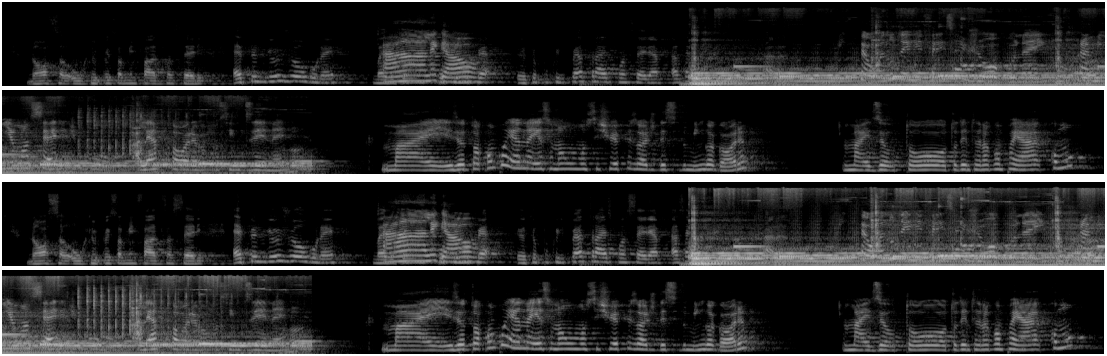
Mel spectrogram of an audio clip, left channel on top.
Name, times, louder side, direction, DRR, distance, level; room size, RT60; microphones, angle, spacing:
voice 1, 0.1-3.3 3.7-4.9 5.1-7.9 10.7-11.3 13.8-14.1, right 3 dB, 40° right, 9 dB, 0.9 m, -39 dB
voice 2, 3.8-4.8 8.4-13.9 14.8-18.5 19.4-21.7, right 1 dB, 5° right, 2 dB, 0.4 m, -33 dB
sound 1, 5.8-6.2 6.6-7.4 7.7-9.1 9.5-10.0 10.5-11.1 11.6-12.0 12.5-13.0 13.5-13.6, equal, 25° left, 1.4 m, -48 dB
sound 2, 6.9-14.1, right 4 dB, 65° right, 0.6 m, -26 dB
20.0 x 19.0 x 3.0 m, 0.98 s
head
